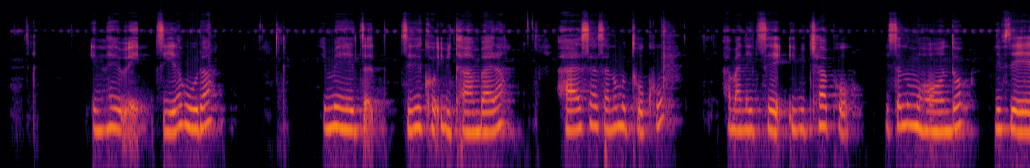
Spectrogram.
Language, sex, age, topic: Rundi, female, 25-35, education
